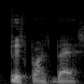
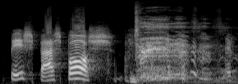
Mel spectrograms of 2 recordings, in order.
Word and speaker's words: bish bash bosh: so brush bash everybody bish bash bosh if you're gonna say it say it properly reggie or don't say it at all you're offending my british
